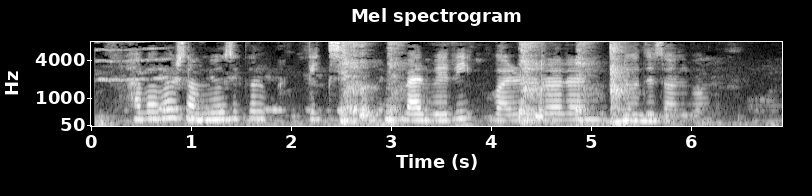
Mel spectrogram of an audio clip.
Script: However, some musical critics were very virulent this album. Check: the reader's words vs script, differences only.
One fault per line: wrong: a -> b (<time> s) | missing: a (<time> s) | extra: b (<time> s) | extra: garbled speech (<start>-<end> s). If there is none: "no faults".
extra: to (5.2 s)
